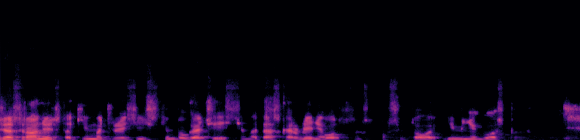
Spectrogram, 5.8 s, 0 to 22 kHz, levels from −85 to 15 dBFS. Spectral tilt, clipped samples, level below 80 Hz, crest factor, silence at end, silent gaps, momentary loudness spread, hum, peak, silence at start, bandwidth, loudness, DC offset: -4.5 dB/octave; under 0.1%; -72 dBFS; 26 dB; 0 s; none; 13 LU; none; -6 dBFS; 0 s; 9.6 kHz; -31 LUFS; under 0.1%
